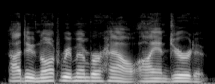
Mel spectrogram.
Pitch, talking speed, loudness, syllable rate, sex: 150 Hz, 220 wpm, -15 LUFS, 6.3 syllables/s, male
